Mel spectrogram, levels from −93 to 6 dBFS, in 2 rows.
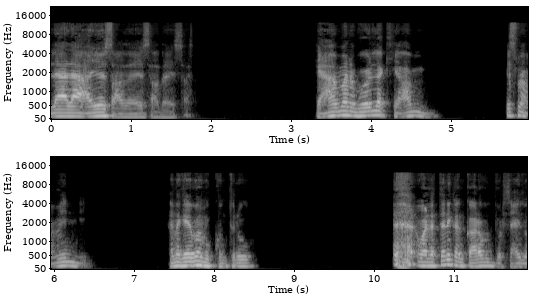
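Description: No technical faults can be heard anywhere in the recording.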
